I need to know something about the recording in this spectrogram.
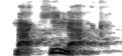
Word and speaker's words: Mackinac: such as mackinac or machinac today a special place we know as mackinac island is always pronounced machina regardless of its spelling and people of all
